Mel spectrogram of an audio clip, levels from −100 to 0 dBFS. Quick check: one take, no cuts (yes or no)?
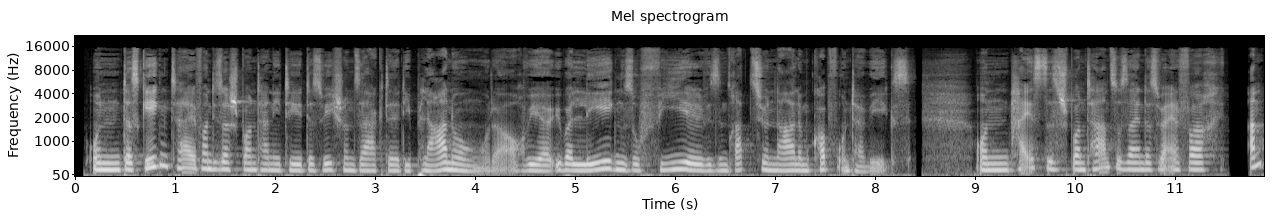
no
